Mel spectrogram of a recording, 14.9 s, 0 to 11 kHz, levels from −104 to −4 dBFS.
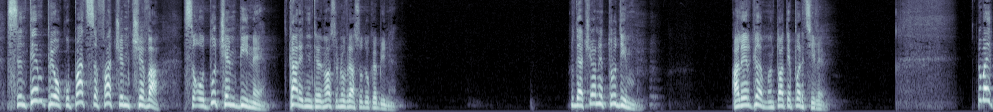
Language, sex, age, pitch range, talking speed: Romanian, male, 40-59, 185-255 Hz, 110 wpm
